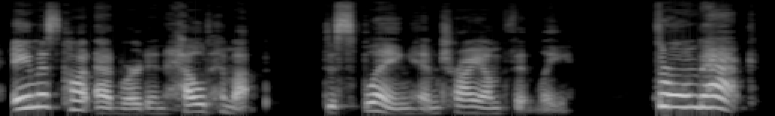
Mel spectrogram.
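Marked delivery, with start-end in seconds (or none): 4.4-5.1 put-on loud, high boy's call; boy calling loudly to his brother. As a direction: shout across the deck. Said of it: "called Martin".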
